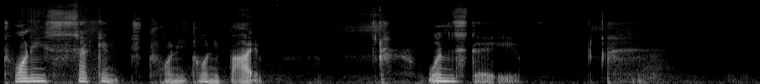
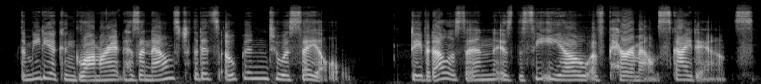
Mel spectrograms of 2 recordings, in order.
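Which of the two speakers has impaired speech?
The first: cerebral palsy; from birth, walks with walker.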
